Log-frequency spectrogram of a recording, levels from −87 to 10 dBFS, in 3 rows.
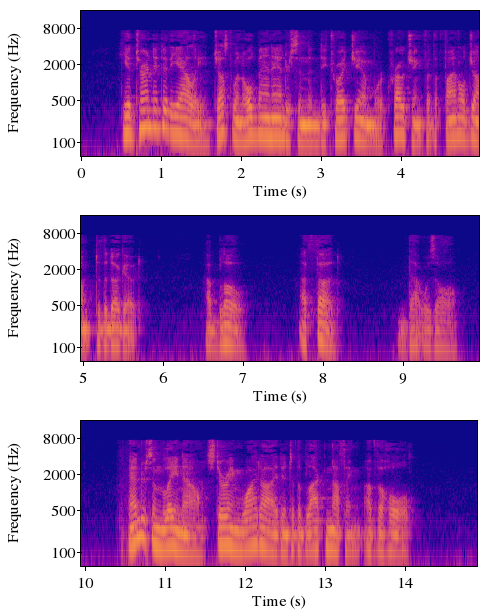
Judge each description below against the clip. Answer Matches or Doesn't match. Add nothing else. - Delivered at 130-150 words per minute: Doesn't match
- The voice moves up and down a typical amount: Matches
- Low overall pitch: Matches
